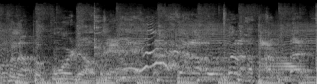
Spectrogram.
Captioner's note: cheering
